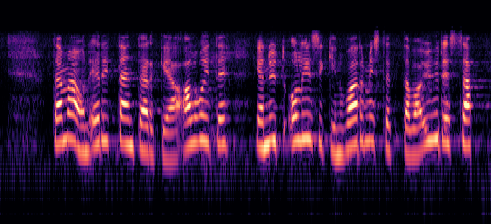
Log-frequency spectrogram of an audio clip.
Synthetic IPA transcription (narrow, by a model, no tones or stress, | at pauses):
t̪æmæo̞ne̞ɾit̪ːæjnt̪ærk̟e̞æʔɑlo̞jt̪e̞jɑnyt̪o̞lisikinʋɑrmist̪e̞t̪ːɑʋɑyhde̞sːæ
